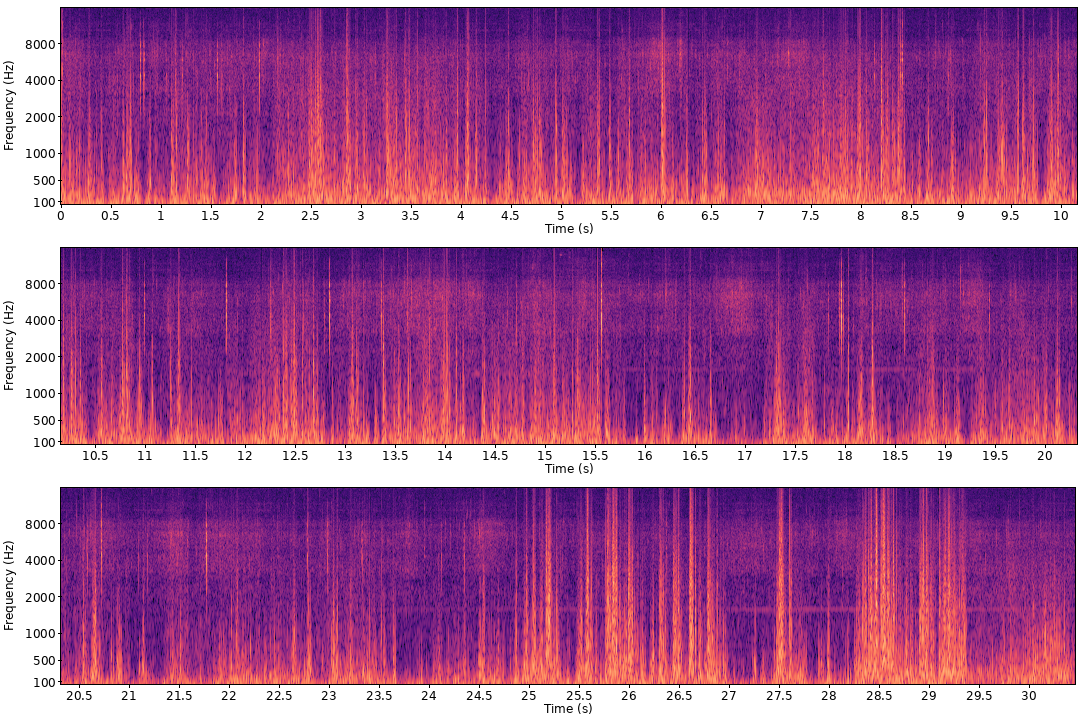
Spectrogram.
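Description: Heavy wind buffeting the camera's microphone: a loud, low rumble that gusts and dips throughout. A faint steady tone comes in about halfway through and fades near the end.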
